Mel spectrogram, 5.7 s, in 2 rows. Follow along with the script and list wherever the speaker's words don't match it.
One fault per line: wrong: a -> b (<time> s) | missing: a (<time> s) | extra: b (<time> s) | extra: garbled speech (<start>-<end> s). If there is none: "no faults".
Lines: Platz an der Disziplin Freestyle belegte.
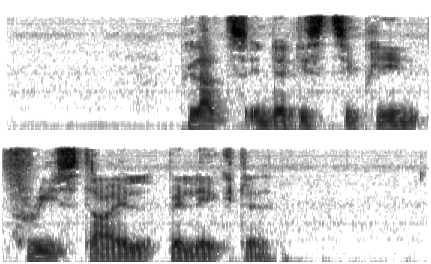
wrong: an -> in (1.6 s)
